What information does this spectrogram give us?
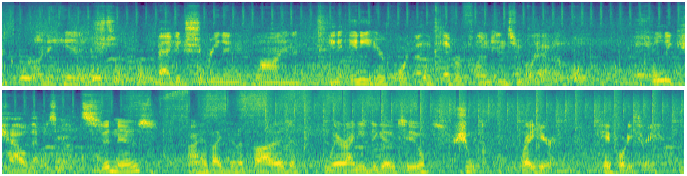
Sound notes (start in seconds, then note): none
